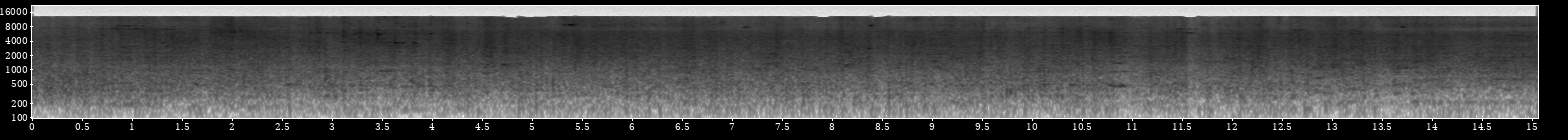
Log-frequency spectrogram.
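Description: Train cars rolling past, a steady loud clatter with their wheels clicking over the rail joints.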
